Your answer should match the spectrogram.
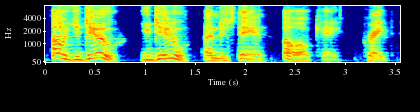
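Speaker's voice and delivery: sarcastic fake cheer; mock surprise. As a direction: toy with him cruelly. Higgins mocking Tommy with knife.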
